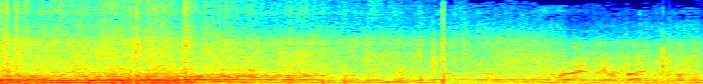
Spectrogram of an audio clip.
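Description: Racing car engines whine in the distance and slowly fade.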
